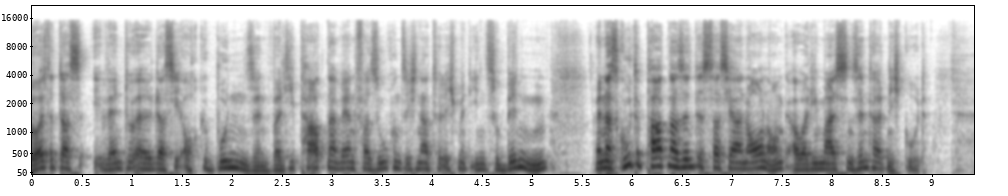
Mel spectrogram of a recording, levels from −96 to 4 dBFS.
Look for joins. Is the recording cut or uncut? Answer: uncut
